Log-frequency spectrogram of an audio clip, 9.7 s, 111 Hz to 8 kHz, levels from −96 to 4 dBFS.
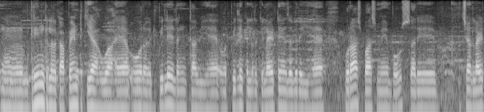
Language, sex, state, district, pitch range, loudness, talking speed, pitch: Hindi, male, Rajasthan, Bikaner, 120-130 Hz, -18 LUFS, 190 wpm, 125 Hz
